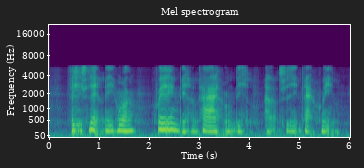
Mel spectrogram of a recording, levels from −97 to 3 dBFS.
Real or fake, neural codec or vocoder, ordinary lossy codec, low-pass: fake; autoencoder, 22.05 kHz, a latent of 192 numbers a frame, VITS, trained on many speakers; none; 5.4 kHz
